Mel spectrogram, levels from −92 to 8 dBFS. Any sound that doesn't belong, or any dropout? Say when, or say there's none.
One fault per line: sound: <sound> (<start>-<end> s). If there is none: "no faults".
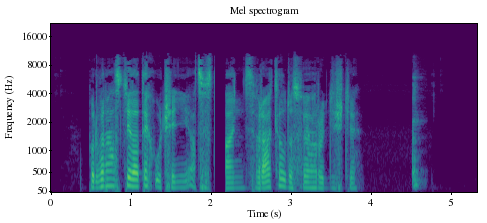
sound: dropout (2.0-2.2 s)
sound: throat clearing (4.5-4.7 s)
